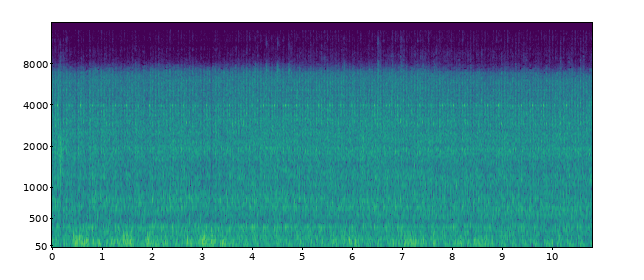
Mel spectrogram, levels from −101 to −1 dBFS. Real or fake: real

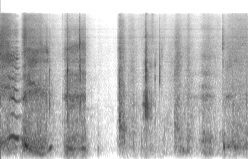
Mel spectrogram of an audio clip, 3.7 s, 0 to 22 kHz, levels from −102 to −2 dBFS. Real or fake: fake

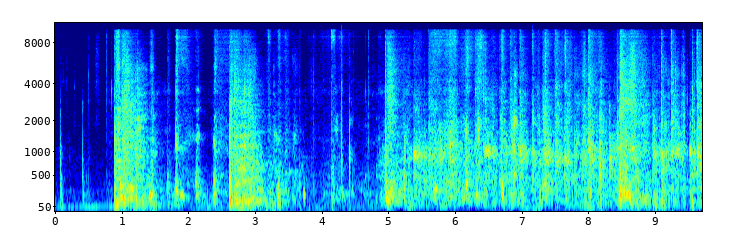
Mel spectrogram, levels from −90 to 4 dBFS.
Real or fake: fake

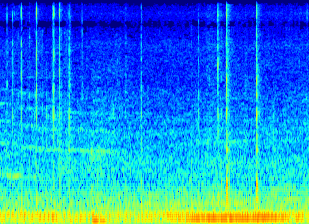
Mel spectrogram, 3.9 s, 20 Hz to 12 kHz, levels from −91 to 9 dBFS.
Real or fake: real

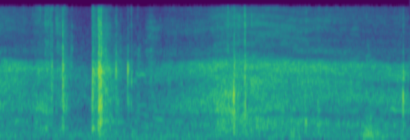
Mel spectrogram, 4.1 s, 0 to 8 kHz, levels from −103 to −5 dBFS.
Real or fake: real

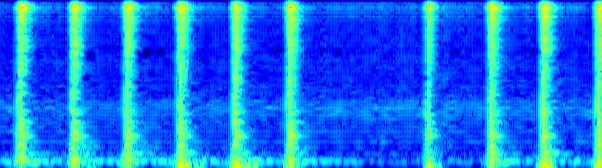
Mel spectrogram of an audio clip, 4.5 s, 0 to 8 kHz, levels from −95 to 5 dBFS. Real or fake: fake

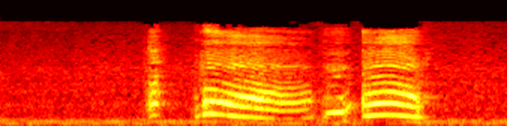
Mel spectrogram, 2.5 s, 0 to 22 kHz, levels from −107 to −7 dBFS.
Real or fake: real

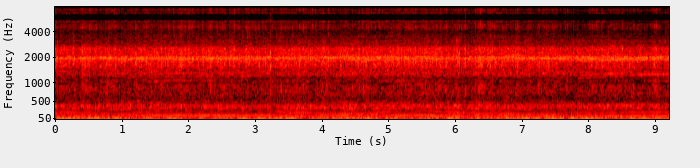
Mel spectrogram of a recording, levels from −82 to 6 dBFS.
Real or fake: real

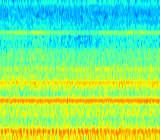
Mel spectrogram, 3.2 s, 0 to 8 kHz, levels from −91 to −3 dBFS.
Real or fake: fake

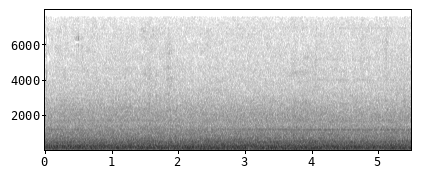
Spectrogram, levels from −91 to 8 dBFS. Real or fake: real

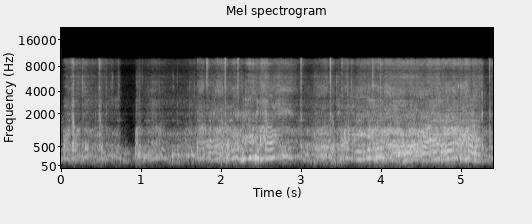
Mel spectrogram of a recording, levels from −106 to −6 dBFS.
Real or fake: fake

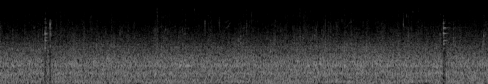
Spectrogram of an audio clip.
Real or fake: real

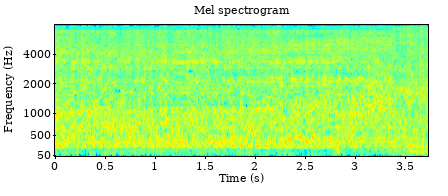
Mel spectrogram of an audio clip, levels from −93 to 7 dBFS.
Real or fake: fake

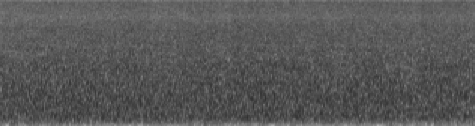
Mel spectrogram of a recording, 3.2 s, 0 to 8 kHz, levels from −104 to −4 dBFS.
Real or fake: real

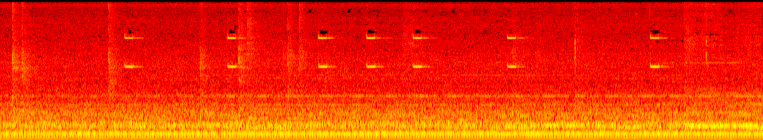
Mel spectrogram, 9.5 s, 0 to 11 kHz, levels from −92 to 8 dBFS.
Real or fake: real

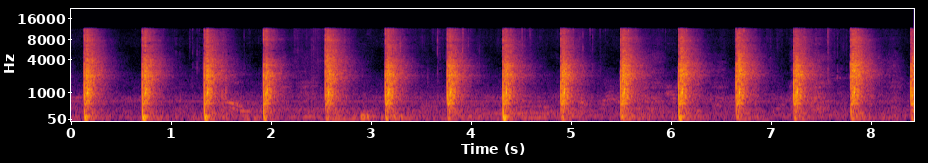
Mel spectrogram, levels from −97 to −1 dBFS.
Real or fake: real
